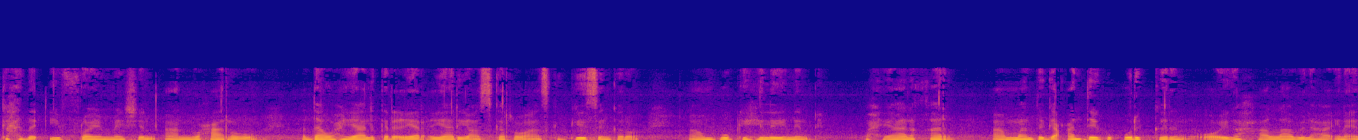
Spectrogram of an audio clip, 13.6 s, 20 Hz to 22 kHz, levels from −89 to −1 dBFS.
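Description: Speech runs throughout with plainly audible MP3 compression damage, likely from a low-bitrate encode (around 48 kbps). Nothing survives above 11.3 kHz, and unlike a simple low-pass filter, the remaining band sounds watery and swirly, with chirpy sibilants and smeared onsets.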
